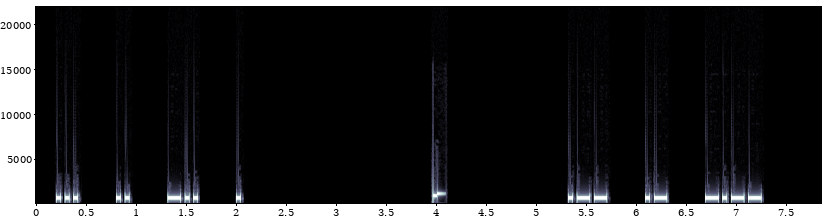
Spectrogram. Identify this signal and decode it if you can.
Morse code, heard as a keyed tone, about 27 wpm, spaced as for 16 wpm, 700 Hz. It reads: SIDE WAY
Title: 3x Character Spacing - Top 200 Words - 28wpm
